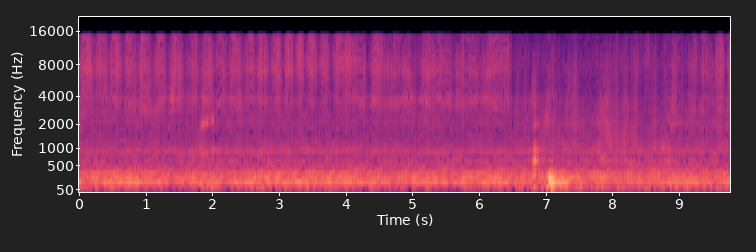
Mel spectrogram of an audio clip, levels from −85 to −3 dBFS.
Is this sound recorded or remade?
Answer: remade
